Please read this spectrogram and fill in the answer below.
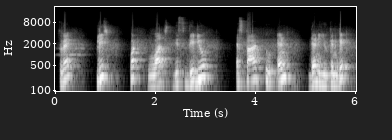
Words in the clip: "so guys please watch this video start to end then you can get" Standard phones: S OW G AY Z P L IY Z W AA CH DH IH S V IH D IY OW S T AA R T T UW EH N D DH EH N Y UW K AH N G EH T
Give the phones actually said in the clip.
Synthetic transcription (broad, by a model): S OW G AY P L IY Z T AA CH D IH S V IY D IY OW S T AA R T T UW EH N D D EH N Y UW K AH N G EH T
